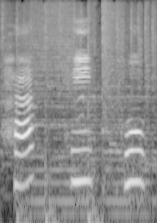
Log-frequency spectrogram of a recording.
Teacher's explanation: huruf ini dikeluarkan dari tengah tenggorokan kita ketika dilafalkan persis seperti kita melafalkan kata ayah sah-sah begitu cara melafalkan huruf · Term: huruf h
